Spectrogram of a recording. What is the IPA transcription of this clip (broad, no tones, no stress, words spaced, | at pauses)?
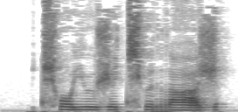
t͡ɕʰo jʉʒe t͡ɕʰɨraʒ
